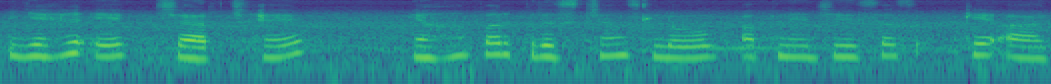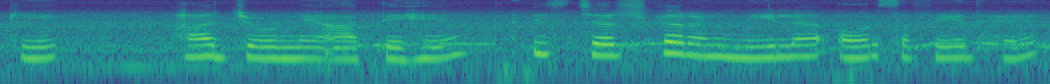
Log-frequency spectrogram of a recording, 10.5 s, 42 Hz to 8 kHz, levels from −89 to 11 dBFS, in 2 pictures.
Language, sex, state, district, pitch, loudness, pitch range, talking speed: Hindi, female, Maharashtra, Nagpur, 230 Hz, -17 LUFS, 220-250 Hz, 135 wpm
